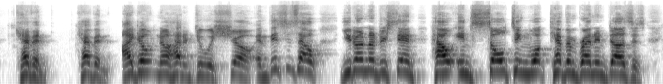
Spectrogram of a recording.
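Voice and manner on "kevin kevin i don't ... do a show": frantic, flustered, hurried-sounding delivery. Mocking a story that a caller phoned in a panic: imitating frantic Anthony Cumia. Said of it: "frantically said".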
